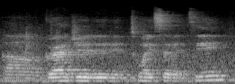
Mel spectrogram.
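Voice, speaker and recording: A matter-of-fact man in his twenties from Cameroon with a fairly high voice. He sounds distant, in a very echoey room. A clear hiss sits behind his voice. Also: fairly even intonation, a little slow. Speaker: interviewee. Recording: very echoey room, mic set far off.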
